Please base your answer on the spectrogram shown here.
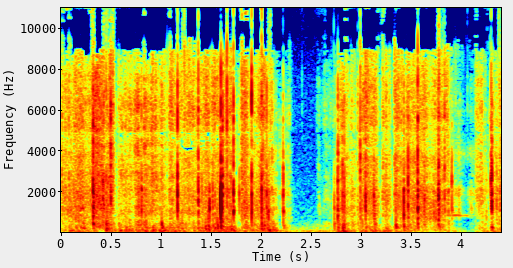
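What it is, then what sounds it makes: Kraft packing paper. A large sheet of crumpled brown kraft packing paper, thin and flexible, is rubbed and crinkled by fingertips with short nails. Dense, dry, bright crackles and crinkles come in quick bursts, with a brief silent pause midway before the crinkling resumes.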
